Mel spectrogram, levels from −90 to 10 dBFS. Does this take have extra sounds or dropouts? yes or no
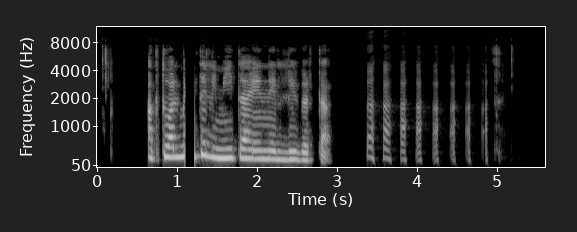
yes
